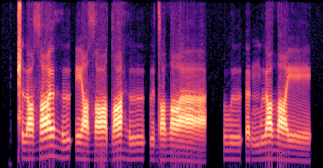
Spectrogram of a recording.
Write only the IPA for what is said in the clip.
ǁ ɯː zˤ əː ɦ ɯ ʔ eː zˤ ɯː dˤ a ɦ ɯː ʔ ɯ d ɯ ðˤ aː | β ɯː ʔ əː ŋ͡m ɯː ðˤ eː

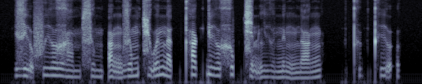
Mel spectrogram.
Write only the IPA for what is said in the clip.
z ḭ˧˨ ə̯ f i˧ ə̯ ɣ a̤˨˩ m s ə̤˨˩ m ʔ a̰˧˨ ŋ z ə˨˦ m t͡ɕ ṵ˧˥ ə̯ n a˨˩ t̚ t̪ʰ a˦˥ k̚ ɗ i˧ ə̯ x ə˦˥ p̚ t͡ɕ a̰˧˨ n l i̤˨˩ ə̯ n ɛ˧˩ ŋ n a˨˦ ŋ | t̪ʰ ɨ˨˩ k̚ t̪ʰ ḭ˧˨ ə̯ ʔ

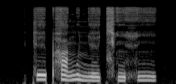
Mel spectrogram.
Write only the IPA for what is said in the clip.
k e˦ pʰ ä˦˨ ŋ u˦˨ ɲ e˨ ɪ̯ t͡ɕʰ ĩ˨ h ĩ˦

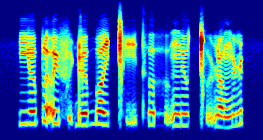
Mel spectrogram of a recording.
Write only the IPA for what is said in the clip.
j ɵ p l ɔ̰ y̯ f ḭ ɖ ɵ b ɔ i̯ ǀʰ ḭ t̪ʰ u h ṵ ŋ ʉ u̯ ǀʰ ṵ ɳ ɔ ŋ ʉ ɳ

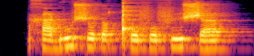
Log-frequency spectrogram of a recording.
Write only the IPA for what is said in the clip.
x a ɡ u ʃ o ɗ ɔ ǃʰ o f o f ʉ ʃ ɐ

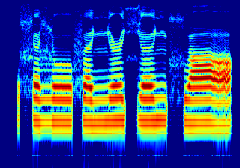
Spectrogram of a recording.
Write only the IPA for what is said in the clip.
ɬ ə ɮ oː f ɜ ɲ ə˞ ç əː ɲ sʷ ɑ

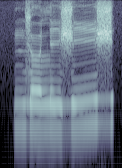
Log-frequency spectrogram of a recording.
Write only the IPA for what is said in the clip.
n z ɵ l i ʒ i ʒ

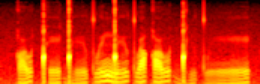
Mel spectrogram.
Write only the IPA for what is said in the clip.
q ʊː˩˥ ǃʰ e˩˧ ɡ͡ǃ ɪː˩˧ tʷ e˧˥ ŋ͡ǃ ɪː˧˥ tʷ a˧˥ q ʊː˧˥ ɡ͡ǃ i˩˧ tʷ eː˩˥

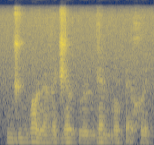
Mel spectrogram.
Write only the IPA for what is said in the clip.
n d͡ʒ y m b ɔ ɹ œ v ɛ d͡ʒ ə ɹ tʷ ə ɹ ŋ ɡ ɛ m b o p ɛ̰ χʷ ɪ

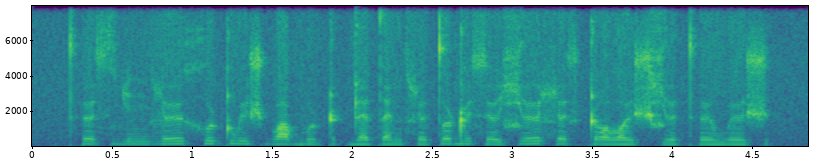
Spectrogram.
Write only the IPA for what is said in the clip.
t̪ʰ ø s ʎ i n ɮ ø x u ʈ w y ʃ b ɑ b u ʈ | ɖ æ t̪ æ n ɬ ø t̪ o ɖ y s ø ɕ ø ɬ ø s ʈ o lˠ ø ʃ ɕ ø t̪ʰ ø w ø ʃ

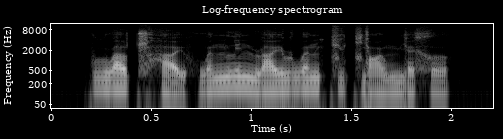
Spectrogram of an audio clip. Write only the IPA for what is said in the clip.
l w ä˥ ʈ͡ʂʰ a̰˨˩ ɪ̯ f w ə˥ n l i˥˩ n ɻ a˥ ɪ̯ ɻ w ə˥ n t͡ɕ y˥ t͡ɕ j ɑ˧˥ ʊ̯ m j ɛ˧˥ x ɤ˧˥

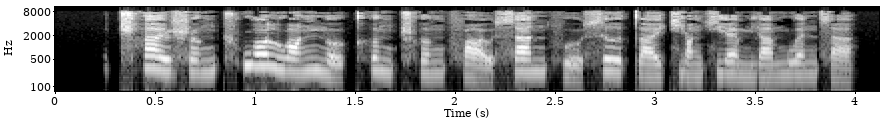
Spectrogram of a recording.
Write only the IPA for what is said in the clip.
ʈ͡ʂʰ a˥˩ ɪ̯ ʂ ɤ˧˥ ŋ ʈ͡ʂʰ w ɔ˥ l w ɑ˧˥ ŋ n̪ o̰˨˩ ʊ̯ kʰ ɤ˥˩ ŋ ʈ͡ʂʰ ɤ˧˥ ŋ f ɑ̰˨˩ ʊ̯ s a˥ n f ṵ˨˩ s ɹ̩˥˩ t̪ a˧˥ ɪ̯ t͡ɕ j ɑ˧ ŋ ɕ j ɛ˥˩ m j ä˧˥ m w ə˥ n s ä˨

